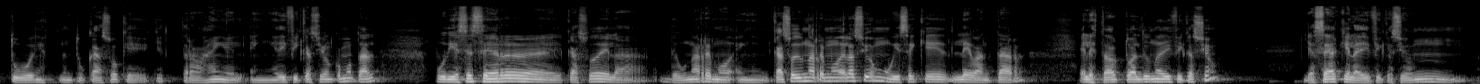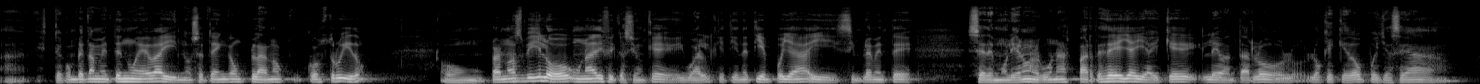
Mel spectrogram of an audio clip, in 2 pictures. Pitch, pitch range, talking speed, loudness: 115 Hz, 105-125 Hz, 170 wpm, -23 LUFS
